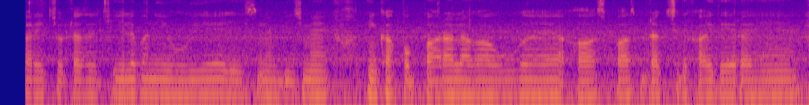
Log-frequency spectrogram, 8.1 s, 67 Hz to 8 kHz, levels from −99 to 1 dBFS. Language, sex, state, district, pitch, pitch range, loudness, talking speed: Hindi, male, Chhattisgarh, Kabirdham, 105 Hz, 100-105 Hz, -39 LUFS, 180 wpm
